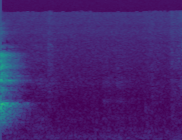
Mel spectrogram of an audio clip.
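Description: The tail of a boy's short, loud shout, a karate kiai on a strike, dying away in the first half-second, followed by near-silent room tone.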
